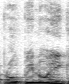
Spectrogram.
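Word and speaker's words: propanoic: प्रोपेन oic acid है, तो दोनों में प्रोनाउंसिएशन का अलग अलग है, ध्यान देना इस पर, ये है प्रोपियोनिक, ये है प्रोपेनोइक, ठीक है ना।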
